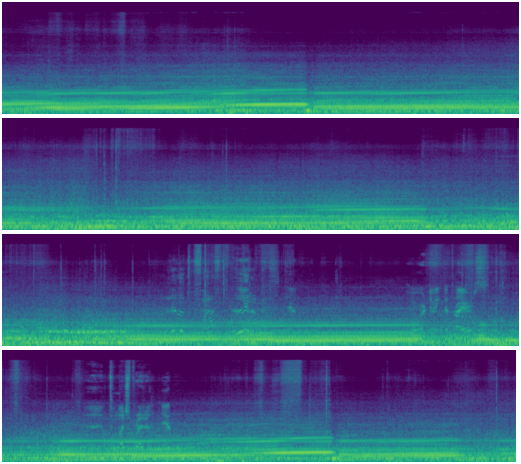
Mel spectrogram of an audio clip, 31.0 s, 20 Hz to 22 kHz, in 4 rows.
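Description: A 2014 VW Golf 7 R's 2.0-litre turbocharged four-cylinder engine heard from inside the cabin, pulling hard on the throttle. Its note climbs steadily in pitch and then drops suddenly several times as the revs fall back. Steady tyre and road rumble runs beneath it.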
